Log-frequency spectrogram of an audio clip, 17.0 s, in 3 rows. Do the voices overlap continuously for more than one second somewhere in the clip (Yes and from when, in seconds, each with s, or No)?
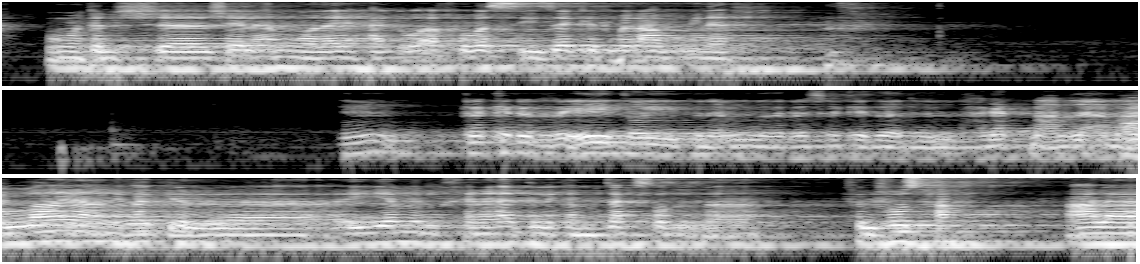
Yes, from 11.3 s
